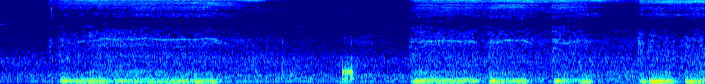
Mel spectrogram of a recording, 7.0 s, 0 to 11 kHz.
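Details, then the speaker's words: Cheap 3 V RC-car motor, rebuilt about three times after burnouts, run at 17 V and 1 A: low labouring hum in stop-start bursts, never reaching speed; owner suspects it is dying from gummed-up internals. "think this motor is dying again. Let's rebuild it, clean everything out on the inside. The problem is everything just gets all gummed up on the inside of it."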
